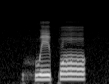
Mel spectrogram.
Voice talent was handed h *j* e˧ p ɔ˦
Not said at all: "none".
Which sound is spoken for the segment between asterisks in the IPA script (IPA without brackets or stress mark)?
w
